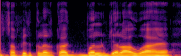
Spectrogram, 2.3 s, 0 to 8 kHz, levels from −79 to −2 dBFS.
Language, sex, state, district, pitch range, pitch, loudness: Hindi, male, Jharkhand, Deoghar, 135-145 Hz, 140 Hz, -15 LUFS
